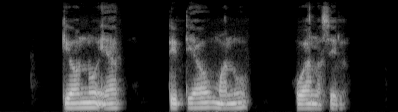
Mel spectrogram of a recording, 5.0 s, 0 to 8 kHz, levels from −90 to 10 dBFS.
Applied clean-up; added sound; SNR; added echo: none; none; none; none.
